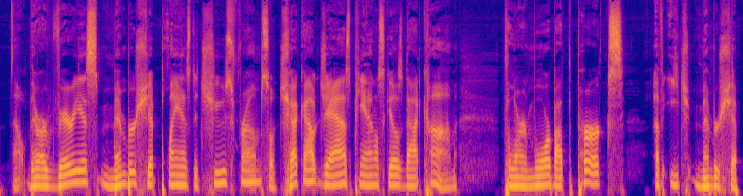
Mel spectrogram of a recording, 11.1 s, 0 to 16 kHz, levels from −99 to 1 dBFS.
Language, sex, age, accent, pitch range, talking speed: English, male, 50-69, American, 110-145 Hz, 120 wpm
